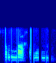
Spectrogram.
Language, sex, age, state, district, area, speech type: Bodo, male, 45-60, Assam, Udalguri, urban, conversation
